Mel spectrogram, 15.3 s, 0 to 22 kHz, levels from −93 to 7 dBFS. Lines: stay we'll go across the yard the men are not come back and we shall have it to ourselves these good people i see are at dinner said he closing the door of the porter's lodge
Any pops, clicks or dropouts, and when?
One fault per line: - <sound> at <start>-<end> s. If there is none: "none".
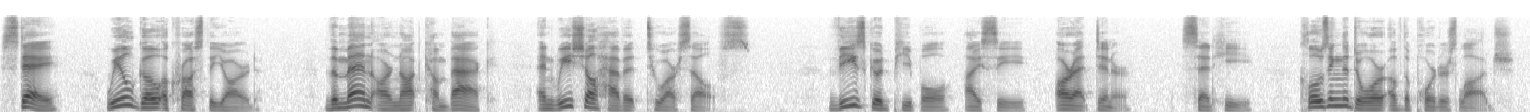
none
